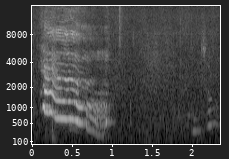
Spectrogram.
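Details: Newborn Cavalier King Charles Spaniel puppy during Paris's whelping of her first puppies at home, January 1: a single loud, harmonic-rich cry falling steeply in pitch over nearly a second, then quiet with faint small squeaks.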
